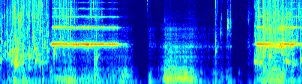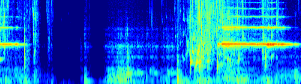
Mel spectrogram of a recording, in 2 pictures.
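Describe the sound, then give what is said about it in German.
Three slow rowing strokes imitated by scooping water with cupped hands between a bowl and a bucket, about three seconds apart, each a watery splash with a sharp, high creaking squeak made with a squeaking screw, with softer low sloshing between strokes. No talking. “Wenn ihr möchtet, könnt ihr zusätzlich das Quietschen der Ruder mit etwa einer quietschenden Schraube erzeugen.”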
